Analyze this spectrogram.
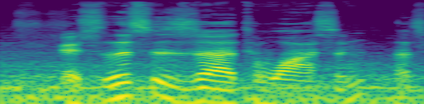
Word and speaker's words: Tsawwassen: we get arrested okay so this is uh to Watson that's how you pronounce it don't be a dick um about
